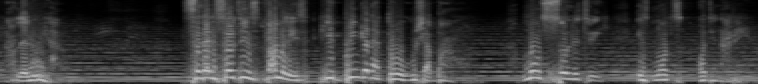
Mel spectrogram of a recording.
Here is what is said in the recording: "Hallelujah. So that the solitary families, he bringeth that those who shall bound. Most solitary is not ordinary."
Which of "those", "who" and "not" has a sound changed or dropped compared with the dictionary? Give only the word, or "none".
those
